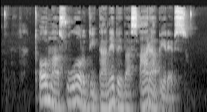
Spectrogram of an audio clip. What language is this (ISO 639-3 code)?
kat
